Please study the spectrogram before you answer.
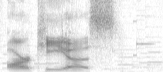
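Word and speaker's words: Arceus: It's pronounced Archus.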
